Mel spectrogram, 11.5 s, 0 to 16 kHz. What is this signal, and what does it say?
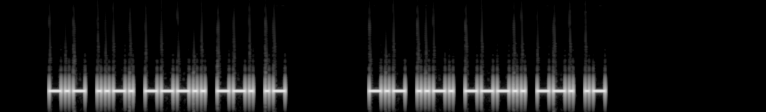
Morse code, heard as a keyed tone, about 20 wpm, 700 Hz. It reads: KF8GA KF8GA
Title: USA Call Signs - 5 Characters - Repeated 2x - 20wpm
